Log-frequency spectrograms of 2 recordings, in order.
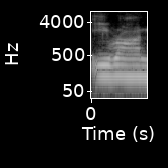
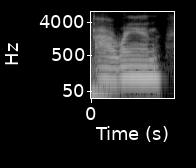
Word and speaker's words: Iran: You're supposed to pronounce it. Iran, not Iran. And then I always thought it was Iran from like the weird days, but yeah, apparently it's Iran.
